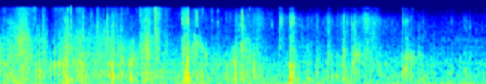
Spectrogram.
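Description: Footsteps crunching in snow: irregular steps and scuffs at uneven intervals, growing sparser near the end.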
